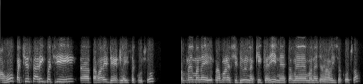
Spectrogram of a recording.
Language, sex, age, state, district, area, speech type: Gujarati, male, 45-60, Gujarat, Ahmedabad, urban, conversation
